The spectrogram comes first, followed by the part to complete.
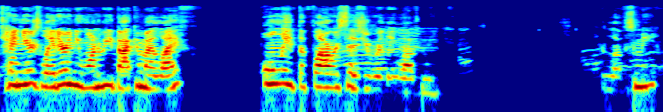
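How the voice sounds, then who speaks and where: A young woman with a high, girlish voice plays a dramatic, easily wounded teenage girl. The delivery belongs to a short, acted social video skit. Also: quick pace, pushed and bright, rough recording. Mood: bitter. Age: young adult.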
